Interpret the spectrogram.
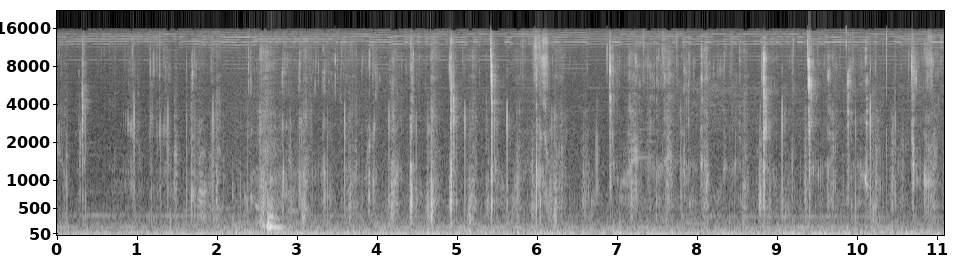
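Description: Close-up chewing of a rice-paper roll of grilled pork sausage (nem nướng), fresh herbs and crispy fried rice-paper roll, with irregular crisp crunches throughout.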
